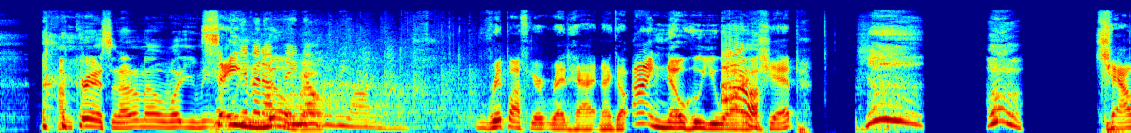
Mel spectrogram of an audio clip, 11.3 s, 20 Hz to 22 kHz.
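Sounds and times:
laughter: 0:00.4 - 0:01.4, 0:02.0 - 0:05.8
speech: 0:00.6 - 0:03.9, 0:04.8 - 0:09.2, 0:11.0 - 0:11.2
person gasping in surprise: 0:08.6 - 0:09.3, 0:09.9 - 0:10.3.

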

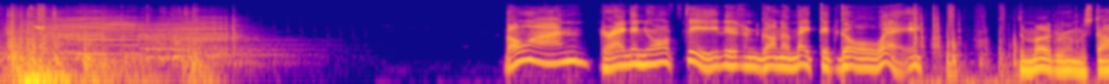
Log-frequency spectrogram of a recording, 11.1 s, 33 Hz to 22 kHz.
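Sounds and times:
door creaking open with groaning hinges: 0:00.0 - 0:03.6, 0:09.0 - 0:10.3
speech: 0:05.1 - 0:09.4, 0:10.2 - 0:11.0.

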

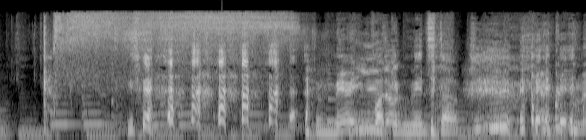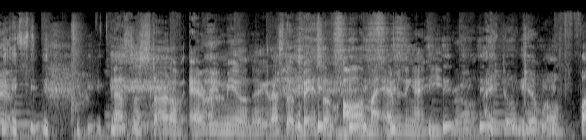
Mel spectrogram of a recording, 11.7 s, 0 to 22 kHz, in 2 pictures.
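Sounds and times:
food sizzling in a hot pan: 0:00.4 - 0:03.0
laughter: 0:01.2 - 0:11.5
speech: 0:01.3 - 0:02.2, 0:03.0 - 0:11.7.

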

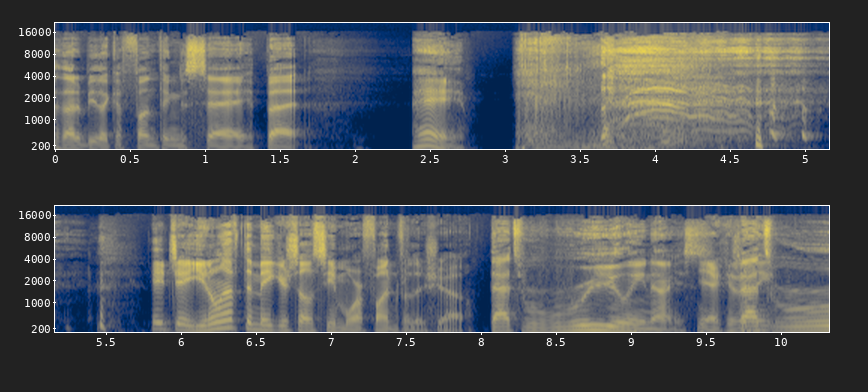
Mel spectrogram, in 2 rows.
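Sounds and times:
speech: 0:00.0 - 0:01.8, 0:02.4 - 0:05.0, 0:05.8 - 0:10.3
loud sputtering fart sound effect: 0:03.1 - 0:03.9.

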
